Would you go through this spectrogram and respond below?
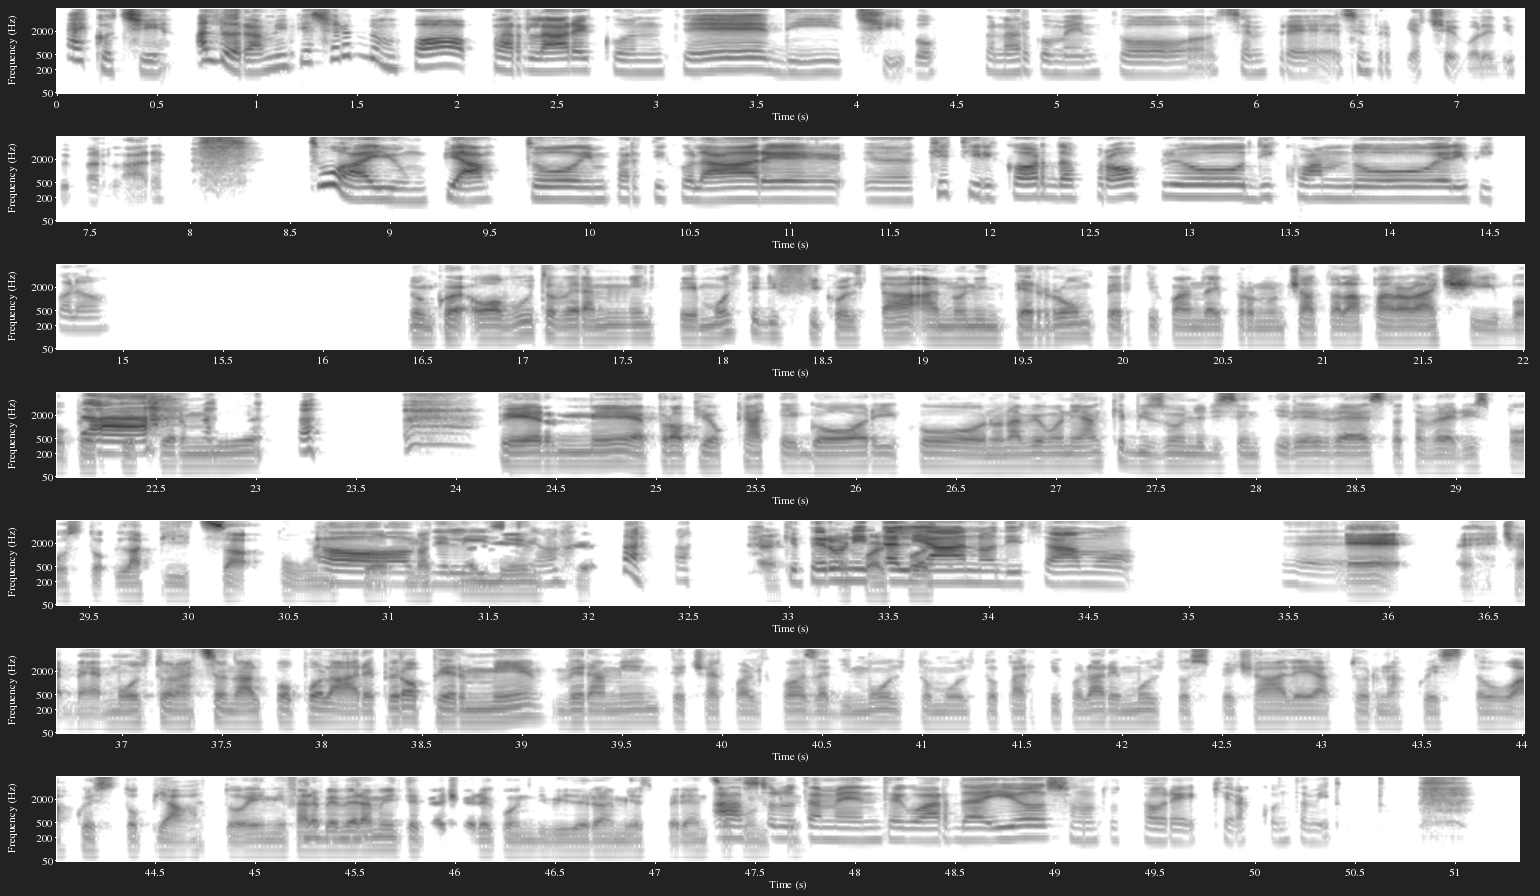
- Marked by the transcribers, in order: laugh; "proprio" said as "propio"; giggle; tapping
- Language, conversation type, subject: Italian, podcast, Qual è un piatto che ti ricorda l’infanzia?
